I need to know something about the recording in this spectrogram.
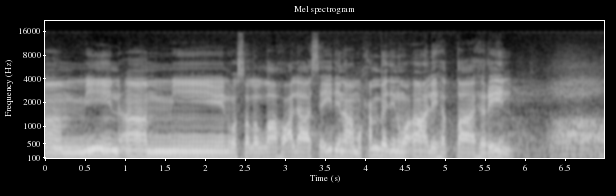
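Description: A middle-aged man chants in a long, melodic voice through a microphone.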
